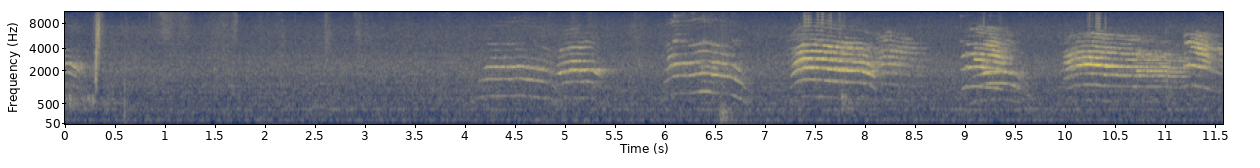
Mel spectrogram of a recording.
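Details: Kittens meowing repeatedly after a quiet start, the arched, rising-then-falling meows coming in quick overlapping bursts from about four seconds on, growing louder toward the end, with low background hum.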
